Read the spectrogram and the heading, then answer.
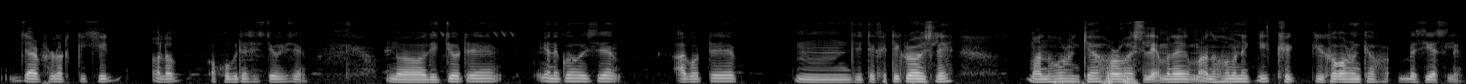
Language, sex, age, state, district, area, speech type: Assamese, male, 18-30, Assam, Dibrugarh, rural, spontaneous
